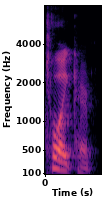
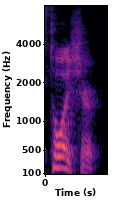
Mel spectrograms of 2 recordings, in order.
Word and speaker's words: Teuscher: By the way, this is the second week in a row that the broadcaster has mispronounced Teuscher's name. For the love of God, it's not Toiker. It's Cedric Teuscher.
